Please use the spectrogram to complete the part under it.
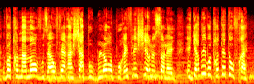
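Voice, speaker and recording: A woman plays a helpful little engine in a children's cartoon. The voice is high, courteous and slightly tentative, with music underneath. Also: moderate pace, lightly acted. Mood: helpful, polite. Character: polite, helpful, eager young tank engine. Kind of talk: French cartoon dubbing.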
